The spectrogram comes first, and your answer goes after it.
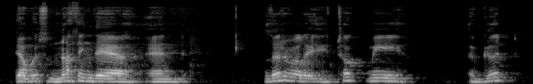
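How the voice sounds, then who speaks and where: At a very slow pace, a man with a slight German accent speaks in a somewhat breathy voice with ordinary pitch variation. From East Germany. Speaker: former spy. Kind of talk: interview. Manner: halting, with many repetitions.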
